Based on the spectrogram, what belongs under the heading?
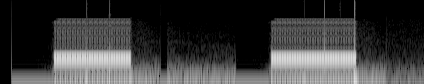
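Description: Two ringback tones from an outgoing phone call, each a steady electronic buzz about a second long with a quiet pause between, heard clearly through a phone line with faint line noise.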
